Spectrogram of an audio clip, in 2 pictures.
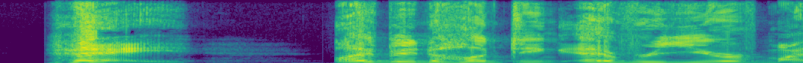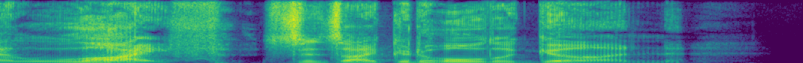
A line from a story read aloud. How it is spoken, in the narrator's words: Dallas snapped back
